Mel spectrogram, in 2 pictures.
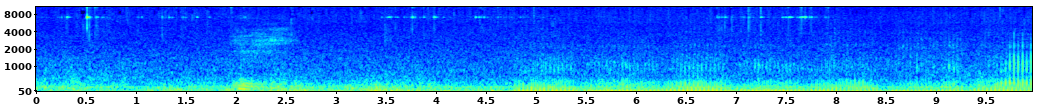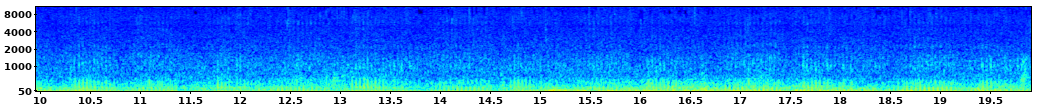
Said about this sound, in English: Hey, I told you to stop petting me. Purring? Hell no! I can't control that.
